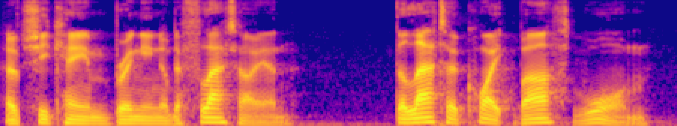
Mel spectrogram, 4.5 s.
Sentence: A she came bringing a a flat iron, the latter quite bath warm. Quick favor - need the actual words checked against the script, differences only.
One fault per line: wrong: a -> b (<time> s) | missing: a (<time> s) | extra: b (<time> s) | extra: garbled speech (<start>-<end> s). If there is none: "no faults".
no faults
